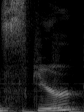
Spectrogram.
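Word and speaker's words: skyr: its closely related cousin skier which I think is how it's pronounced is even more impressive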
